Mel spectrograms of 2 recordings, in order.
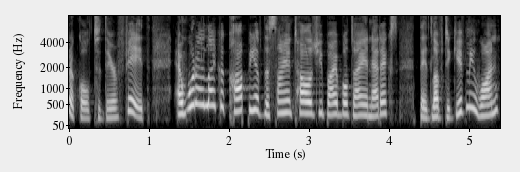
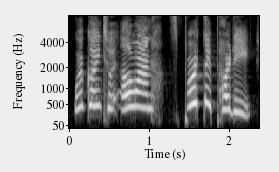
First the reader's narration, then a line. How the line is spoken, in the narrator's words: squealed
